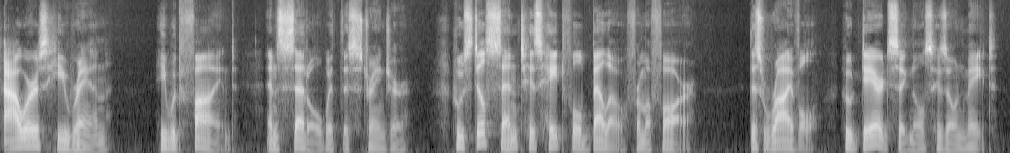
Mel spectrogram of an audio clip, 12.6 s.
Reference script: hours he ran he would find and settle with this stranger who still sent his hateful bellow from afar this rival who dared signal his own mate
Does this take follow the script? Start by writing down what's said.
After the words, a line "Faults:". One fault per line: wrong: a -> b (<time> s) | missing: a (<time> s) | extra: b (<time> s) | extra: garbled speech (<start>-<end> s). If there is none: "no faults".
hours he ran he would find and settle with this stranger who still sent his hateful bellow from afar this rival who dared signals his own mate
Faults:
wrong: signal -> signals (11.1 s)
